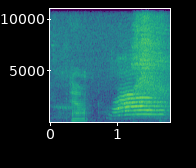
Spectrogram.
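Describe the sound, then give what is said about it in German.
A cat sitting on the floor meows twice: a short low call, then a longer, rising, strained meow with bright harmonics, over faint room noise. “das ist die Katze, die hockt hier bei uns am Boden.”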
